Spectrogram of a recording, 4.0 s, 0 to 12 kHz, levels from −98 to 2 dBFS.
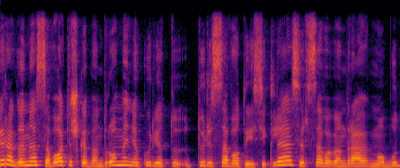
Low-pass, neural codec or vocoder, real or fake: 10.8 kHz; none; real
